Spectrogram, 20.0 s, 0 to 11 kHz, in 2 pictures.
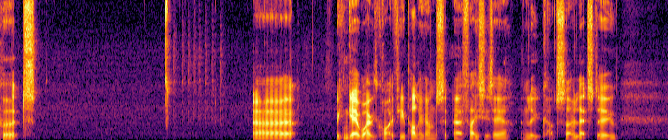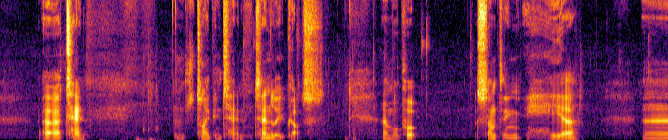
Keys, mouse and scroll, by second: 1.8-2.3 scroll, 7.8 scroll, 8.4 scroll, 9.3 middle click, 12.3 typing, 15.9 ctrl+r, 18.9-19.3 scroll.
